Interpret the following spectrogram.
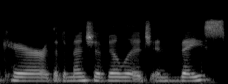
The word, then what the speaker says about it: Weesp: the dementia village in vase that's w-e-e-s-p but it's pronounced vase in the netherlands which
